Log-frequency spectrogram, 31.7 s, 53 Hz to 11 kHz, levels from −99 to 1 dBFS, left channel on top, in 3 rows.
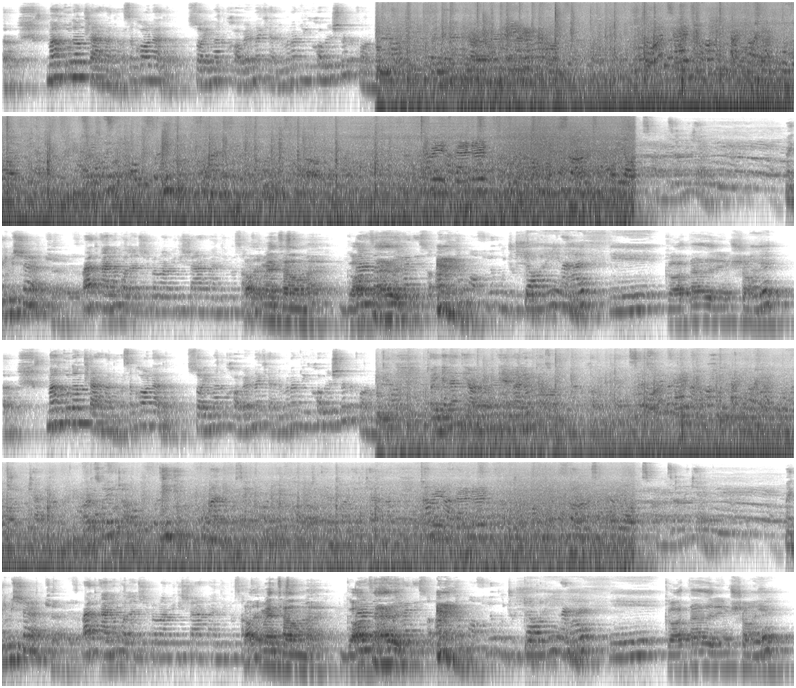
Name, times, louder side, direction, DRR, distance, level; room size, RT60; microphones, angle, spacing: voice 1, 0.0-11.3 11.6-13.0 13.3-20.0 21.0-21.6 22.2-24.8 25.1-25.3 25.8-28.2 28.6-28.9, equal, 35° right, -3 dB, 3.7 m, -41 dB
sound 1, 5.0-19.0, left 6 dB, 70° left, 0.3 m, -32 dB
Crowd, 12.9-21.4, left 1 dB, 15° left, 0.7 m, -47 dB
voice 2, 21.4-22.2 24.3-26.5 26.9-27.4 30.0-31.3, right 1 dB, 80° right, 2 dB, 1.7 m, -35 dB
voice 3, 28.0-29.8 31.1-31.3, equal, 45° left, -5 dB, 3.0 m, -38 dB
12.5 x 11.5 x 2.8 m, 1.2 s
head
